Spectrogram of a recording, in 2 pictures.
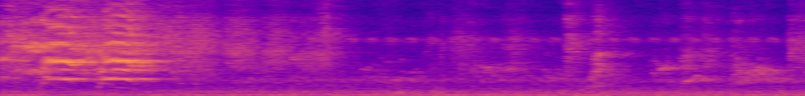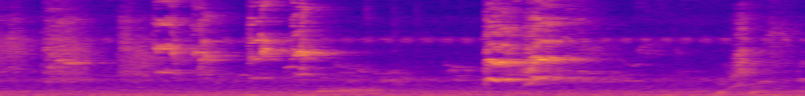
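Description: Caged birds squawking and chirping, loudest at the start and again about six and a half seconds in, over a steady low hum.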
